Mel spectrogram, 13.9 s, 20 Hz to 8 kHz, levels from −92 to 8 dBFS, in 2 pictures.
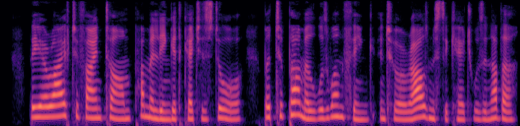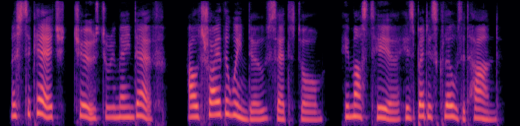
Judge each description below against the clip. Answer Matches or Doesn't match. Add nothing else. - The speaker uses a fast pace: Doesn't match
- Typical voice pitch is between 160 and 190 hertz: Doesn't match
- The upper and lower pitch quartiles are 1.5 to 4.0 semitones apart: Doesn't match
